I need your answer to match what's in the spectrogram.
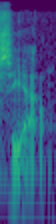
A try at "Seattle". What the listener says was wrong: Siddle. Any true Washingtonian pronounces it Seattle. We do not say our T's.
